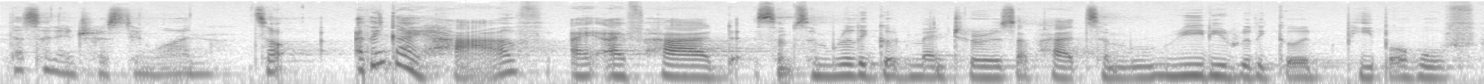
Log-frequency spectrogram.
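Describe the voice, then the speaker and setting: A woman's voice: fairly low pitch, moderate pace, creaky, slightly rough, long reverb tail. A woman from Uganda, a podcast guest talking casually and energetically about her life and work. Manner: energetic, explains things in a practical way. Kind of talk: casual interview conversation.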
